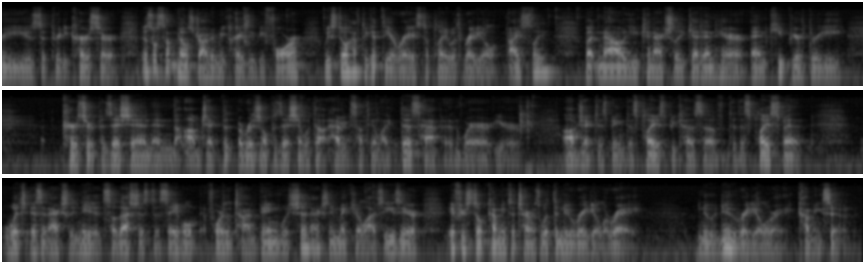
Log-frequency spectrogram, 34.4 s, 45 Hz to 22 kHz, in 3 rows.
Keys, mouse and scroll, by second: 3.7 click, 4.9 click, 6.9 click, 7.2 click, 7.5 double click, 7.9 click, 15.3 click, 17.5 click, 18.3 Escape, 20.1 click, 27.8 click.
